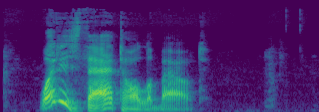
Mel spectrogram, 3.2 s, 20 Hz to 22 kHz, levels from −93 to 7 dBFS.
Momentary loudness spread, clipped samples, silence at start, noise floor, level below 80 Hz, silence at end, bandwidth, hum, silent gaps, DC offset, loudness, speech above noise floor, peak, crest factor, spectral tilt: 10 LU; under 0.1%; 0.4 s; -70 dBFS; -54 dBFS; 1.3 s; 16 kHz; none; none; under 0.1%; -18 LUFS; 52 dB; -2 dBFS; 18 dB; -5.5 dB/octave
